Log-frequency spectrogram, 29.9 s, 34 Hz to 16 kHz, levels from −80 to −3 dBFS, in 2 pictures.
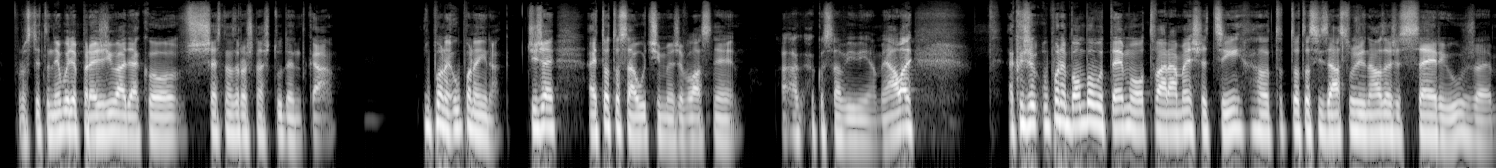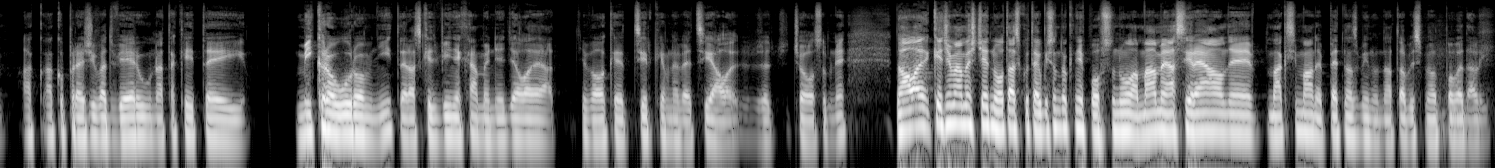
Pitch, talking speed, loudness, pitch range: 120 Hz, 160 wpm, -13 LUFS, 105-130 Hz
